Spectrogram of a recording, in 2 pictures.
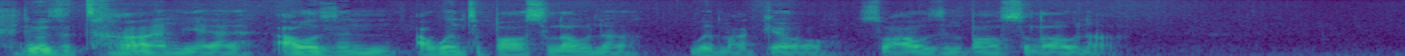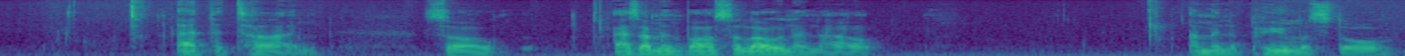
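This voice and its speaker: Slangy young man, mellow voice. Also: mid-range voice. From Congo. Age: young adult. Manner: slangy, animated, repeats "you know what I'm trying to say". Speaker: vlogger. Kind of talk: casual storytelling rant.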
